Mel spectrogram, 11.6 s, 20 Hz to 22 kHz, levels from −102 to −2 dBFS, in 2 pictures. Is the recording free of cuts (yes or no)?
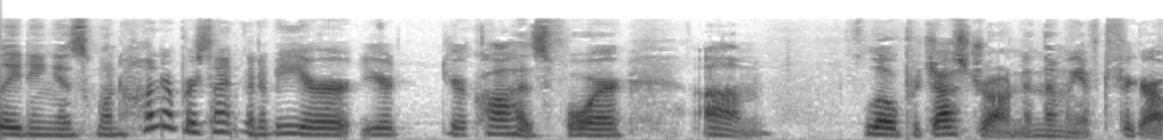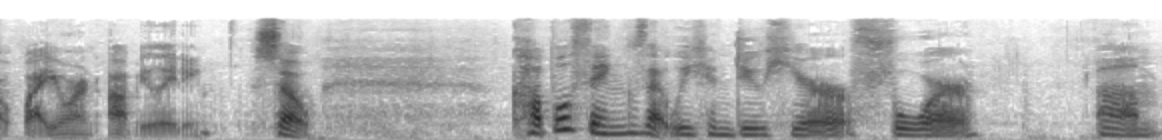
yes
